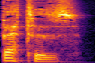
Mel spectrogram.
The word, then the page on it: betters: British English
